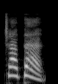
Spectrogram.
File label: female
